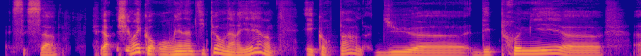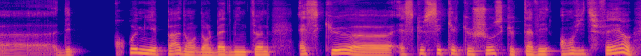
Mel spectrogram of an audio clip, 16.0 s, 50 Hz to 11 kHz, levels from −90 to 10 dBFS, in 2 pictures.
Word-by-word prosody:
C'est - - -7
ça. - - +1 0.5
Alors, - - +4
j'aimerais 185 +8 +4
qu'on 145 -9 +5
on 120 -1 -1
revienne 130 +3 +5
un 135 - +2
petit 130 +3 -8
peu 190 - +2
en 145 -7 +2
arrière 120 - +2 0.4
et 115 -2 -1
qu'on 115 - -1
reparle 140 +7 -4
du, 110 +3 +1
heu, 95 -1 0
des 110 +2 -4
1ers, 140 +6 +3
heu 100 -2 0 0.4
heu, 85 +4 -13
des 110 +3 -7 0.4
1ers 170 -6 +1
pas 140 +2 -3
dans 110 -5 -1
dans 110 0 -1
le 105 - -3
badminton. 115 +1 +1 0.4
Est-ce 145 +1 -1
que, 155 - -1
heu, 110 -10 +3
est-ce 130 0 -3
que 160 - -4
c'est 155 +1 +1
quelque 150 -4 -4
chose 155 +5 -2
que 155 - -5
tu 120 +1 -4
avais 125 +1 0
envie 145 +2 -4
de 140 - -14
faire 160 +2 +1
125 Hz, 155 wpm, -22 LUFS, 110-150 Hz, 0.5 s, qu'on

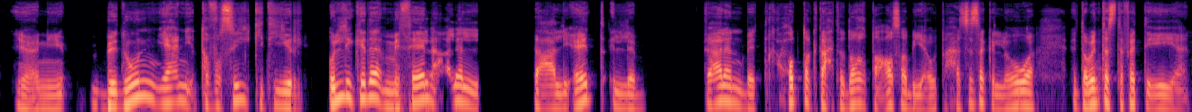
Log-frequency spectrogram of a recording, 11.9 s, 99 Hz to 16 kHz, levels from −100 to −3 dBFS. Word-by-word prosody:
يعني 105 +1 -5 0.2
بدون 145 - +2
يعني 155 +2 -1
تفاصيل 130 +7 +3
كتير، 130 -5 -2 0.3
قُل 155 +6 +6
لي 200 - +2
كده 185 +3 +5
مثال 155 +7 +2
على 170 - -1
ال 140 -7 -1 0.6
التعليقات 120 +10 0
اللي 115 -4 -4 0.6
فعلًا 150 -1 +1
بتخ 110 -2 -6
بتحطك - - 0
تحت - - -1
ضغط 140 0 -2
عصبي 120 -4 -2
أو 100 +1 -6
تحسسك 145 +6 -1
اللي 105 0 -6
هو، 130 +2 +3 0.5
طَب - - +4
أنت 145 +2 +4
استفدت 145 -1 +1
إيه 110 -2 -2
يعني؟ 90 0 -11
130 Hz, 140 wpm, -27 LUFS, 115-155 Hz, 0.6 s, قُل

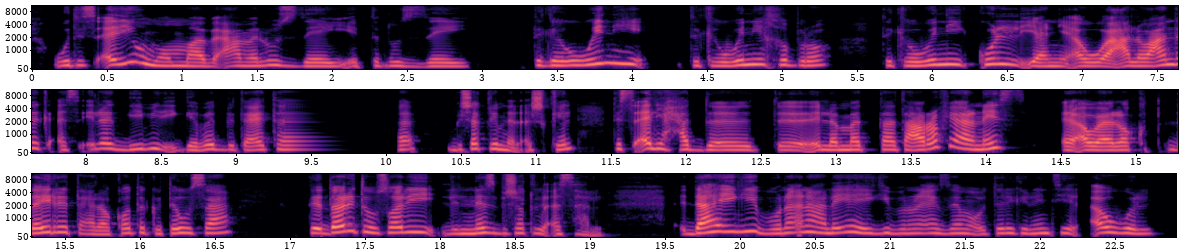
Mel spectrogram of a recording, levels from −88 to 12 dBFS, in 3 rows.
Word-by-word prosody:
وتسأليهم 245 - +1
هُم 200 -2 0
ب 180 - -6
عَملوه 205 +4 -2
إزاي، 185 -2 -3
ابتدوه 205 +2 -7
إزاي 180 +1 -4 0.4
تجوّني 245 +7 +2 0.3
تكوّني 215 +6 +2
خِبرة 235 -1 -2 0.3
تكوّني 230 +6 +3
كل 285 -2 +2
يعني 190 -2 -1
أو 190 0 +1
ع 195 - +4
لو 200 0 +1
عندِك 270 +6 +3
أسئلة 240 +6 -3
تجيبي 240 +3 -1
الإجابات 205 0 -2
بتاعتها 215 +2 -5 0.8
بشكل 255 +5 -1
من 210 - +1
الأشكال، 220 - -4 0.2
تسألي 255 +1 +2
حد 215 -3 -3 0.4
ت - - -8
لمّا 205 +2 +1
تتعرّفي 210 - +2
على 255 -7 +5
ناس 315 +1 -4 0.2
آآ 185 - +3
أو 195 +1 +4
علاقات 190 +1 +2
دايرة 275 +4 +4
علاقاتِك 205 +5 -4
بتوسَع، 245 +4 +1 0.5
تقدري 275 +8 +6
توصلي 275 0 +1
للناس 215 +5 +1
بشكل 230 0 -5
أسهل، 190 -7 -9 0.5
ده 225 +6 +7
هييجي 320 +1 +2
بُناءً 255 +7 -1
على 250 -4 +2
إيه، 275 - -2
هييجي 245 -3 0
بُناءً 230 +1 -4
زي 230 +1 -4
ما 220 - -4
قُلت 195 +6 -6
لِك 235 -1 -2
إن 220 - -3
أنتِ 240 +1 -3
الأول 240 -2 -1
225 Hz, 145 wpm, -21 LUFS, 200-255 Hz, 0.8 s, ده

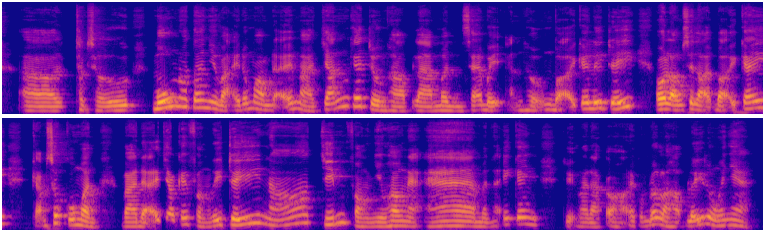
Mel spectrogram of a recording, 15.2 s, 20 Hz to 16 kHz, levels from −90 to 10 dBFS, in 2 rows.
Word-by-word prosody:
ờ, 135 -1 -1 0.2
thực 165 - -8
sự 145 +2 +1 0.2
muốn 220 +8 +8
nó 270 -1 +1
tới 235 0 +2
như 215 -3 0
vậy, 155 - -2
đúng 185 +3 -4
hông? 160 -4 0
Để 185 - -3
mà 135 - -3
tránh 205 - -1
cái 275 - +6
trường 150 -3 +1
hợp 135 -2 -4
là 135 -2 -3
mình 140 -1 -3
sẽ 150 +4 -3
bị 140 -3 -2
ảnh 150 - -16
hưởng 155 +3 -7
bởi - - -1
cái 195 - +3
lý 200 +1 +5
trí 230 +10 +4 0.2
ủa 175 - +10
lộn, 160 -3 +7
xin 160 - 0
lỗi, - - +1
bởi - - 0
cái 220 +4 +2 0.3
cảm - - -6
xúc 250 0 +2
của 185 - +1
mình 170 -6 +4 0.3
và 145 0 0
để 135 - +2 0.2
cho - - +1
cái 210 - -1
phần 145 -3 -7
lý 175 +4 +1
trí 225 +7 +4
nó 205 +8 -5
chiếm 210 -1 -1 0.2
phần 140 -2 -4
nhiều 140 0 -3
hơn 160 +2 +1
nè. 145 -2 -4
À, 155 +2 -1
mình 140 -1 -8
thấy 205 - -6
cái 220 -2 0 0.3
chuyện - - -11
mà 140 - -9
đặt 130 -1 -7
câu - - -3
hỏi 160 - -9
cũng 150 - -12
rất 210 - +1
là - - 0
hợp 140 - -8
lý 155 - +2
luôn 170 - +1
á 170 - -4
nha. 170 -6 -6
160 Hz, 260 wpm, -20 LUFS, 140-200 Hz, 0.3 s, ủa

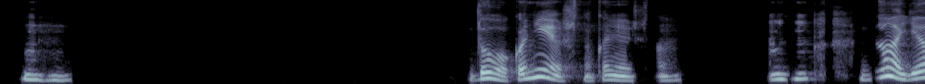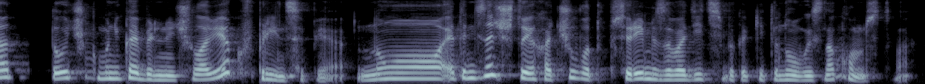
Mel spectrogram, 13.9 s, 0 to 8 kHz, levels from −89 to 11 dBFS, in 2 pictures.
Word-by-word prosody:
Мгм. 155 -4 -4 3.0
Да, 205 -8 +3
конечно, 235 - +1
конечно. 150 -2 -4 0.7
Мгм, 185 +2 -3 0.4
да. 250 +11 +4
Я-то 245 +2 +1
очень 225 +2 -1
коммуникабельный 205 -7 +1
человек 190 - +1
в - - -14
принципе, 175 -9 -4
но 205 +4 +2
это - - -1
не 225 - +2
значит, 325 +7 +3
что 330 -9 +2
я 200 - +4
хочу 175 +5 -2
вот 185 -4 -4
всё 195 - +1
время 200 -1 +3
заводить 170 +2 0
себе 160 - -7
какие-то 150 +2 -7
новые 155 -2 +1
знакомства. 280 - -6
195 Hz, 115 wpm, -22 LUFS, 165-225 Hz, 3.0 s, да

